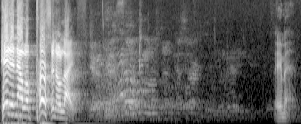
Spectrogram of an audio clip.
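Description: A man preaches loudly and with passion through a microphone in an echoing hall.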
